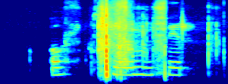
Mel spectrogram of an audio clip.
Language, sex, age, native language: Icelandic, male, 10, Icelandic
